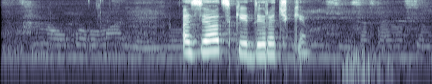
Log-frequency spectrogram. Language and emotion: Russian, neutral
